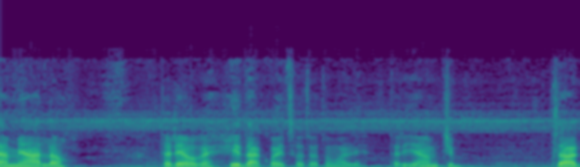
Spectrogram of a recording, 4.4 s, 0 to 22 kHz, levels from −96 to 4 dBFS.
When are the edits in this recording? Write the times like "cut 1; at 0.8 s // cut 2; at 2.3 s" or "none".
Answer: none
